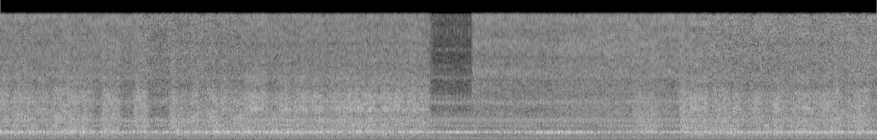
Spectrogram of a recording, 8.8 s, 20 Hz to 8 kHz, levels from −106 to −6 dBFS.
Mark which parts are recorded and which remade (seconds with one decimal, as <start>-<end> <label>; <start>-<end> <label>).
0.0-1.4 remade; 1.4-2.4 recorded; 2.4-7.0 remade; 7.0-8.8 recorded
